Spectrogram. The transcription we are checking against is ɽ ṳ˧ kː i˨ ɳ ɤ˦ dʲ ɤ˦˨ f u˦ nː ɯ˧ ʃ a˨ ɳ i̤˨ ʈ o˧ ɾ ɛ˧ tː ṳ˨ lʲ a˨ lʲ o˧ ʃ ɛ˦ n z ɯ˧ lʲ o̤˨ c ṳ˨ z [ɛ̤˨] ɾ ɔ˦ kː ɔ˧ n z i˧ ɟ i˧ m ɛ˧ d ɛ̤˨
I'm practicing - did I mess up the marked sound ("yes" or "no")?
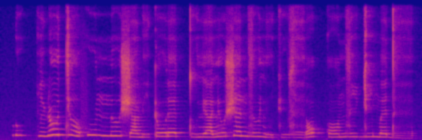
no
